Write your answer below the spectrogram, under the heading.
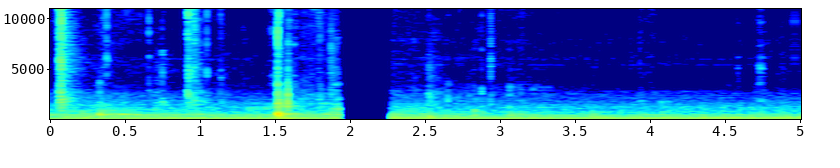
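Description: A few light clicks and taps in the first two seconds from hands handling small electronic boards at a laptop. The sound then cuts out for a moment, followed by a steady low hum of room tone.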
